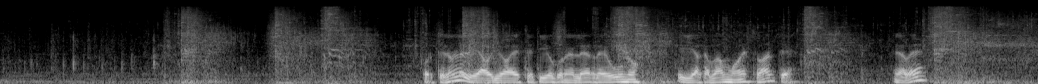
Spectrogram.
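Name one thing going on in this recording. Metal blades strike and clang in a fight.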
